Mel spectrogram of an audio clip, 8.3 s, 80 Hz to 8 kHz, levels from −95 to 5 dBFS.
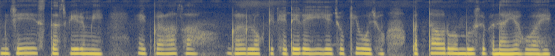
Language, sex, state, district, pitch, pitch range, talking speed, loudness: Hindi, female, Arunachal Pradesh, Longding, 230 Hz, 225-235 Hz, 175 wpm, -14 LUFS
